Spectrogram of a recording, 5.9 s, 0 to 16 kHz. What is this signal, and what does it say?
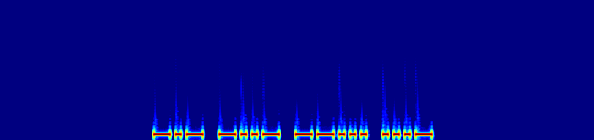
Morse code, heard as a keyed tone, about 22 wpm, 700 Hz. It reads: KX7V
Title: USA Call Signs - 4 Characters - Repeated 3x - 22wpm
